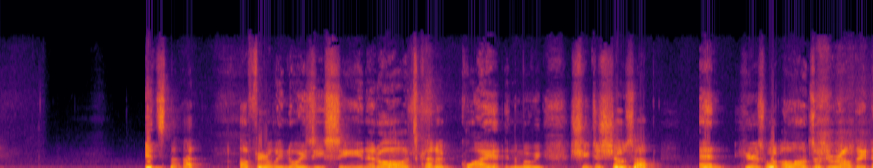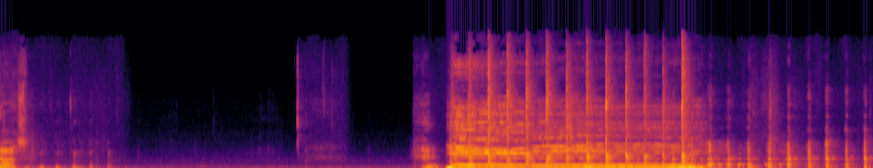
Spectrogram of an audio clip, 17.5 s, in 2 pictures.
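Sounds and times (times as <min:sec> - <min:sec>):
speech: 0:01.5 - 0:09.6
laughter: 0:08.2 - 0:10.0, 0:13.0 - 0:17.4
hand clapping with fingers spread wide: 0:13.2 - 0:16.7.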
